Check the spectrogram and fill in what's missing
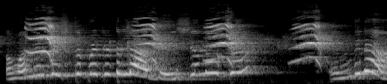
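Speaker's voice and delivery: laughing, high-pitched teasing call to the pet; amused, high-pitched cooing at a grumpy pet. Real, not acted.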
